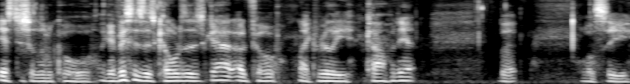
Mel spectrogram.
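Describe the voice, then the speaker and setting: At a moderate pace with long, frequent pauses, a man speaks in a dark, mellow, somewhat breathy tone at a medium pitch with fairly even intonation. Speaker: vlogger. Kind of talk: casual vlog narration. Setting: outdoors at a campsite. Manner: quiet so as not to wake friend.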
